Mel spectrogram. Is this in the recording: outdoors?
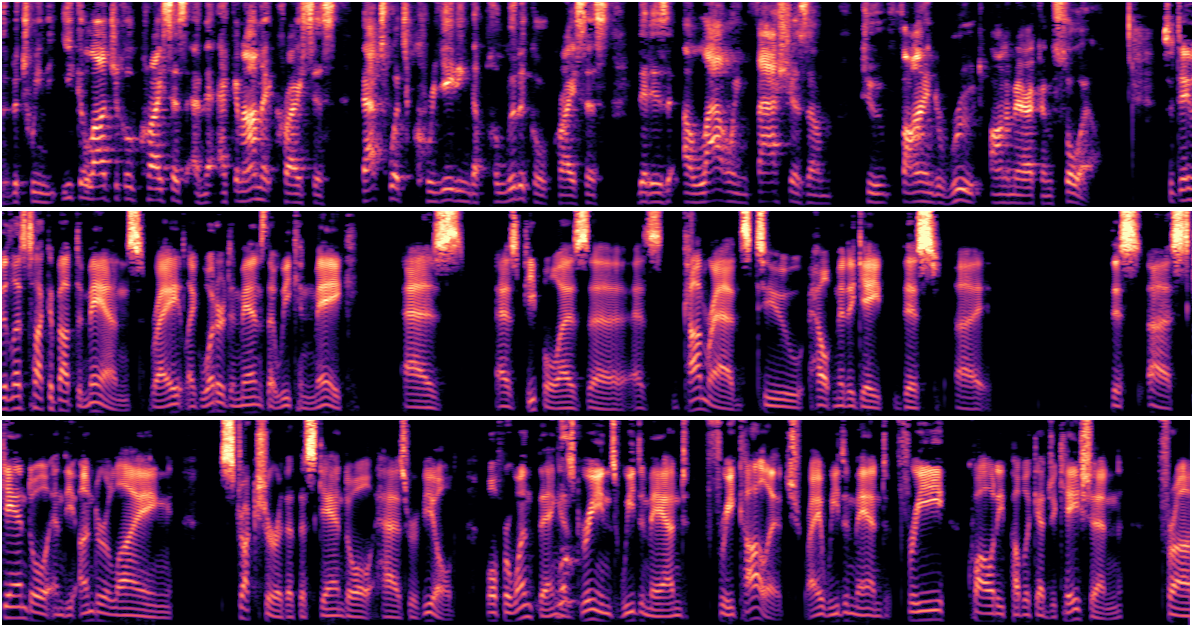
no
